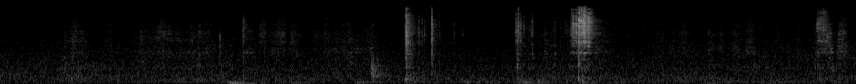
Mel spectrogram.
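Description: Layered cotton fabric being handled and pinned by hand: faint rustling, with a few short sharp clicks and scrapes between about four and six seconds in and again near the end.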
